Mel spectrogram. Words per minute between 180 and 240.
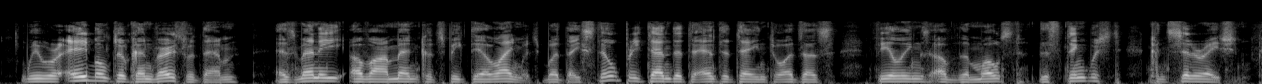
No: average, 150 wpm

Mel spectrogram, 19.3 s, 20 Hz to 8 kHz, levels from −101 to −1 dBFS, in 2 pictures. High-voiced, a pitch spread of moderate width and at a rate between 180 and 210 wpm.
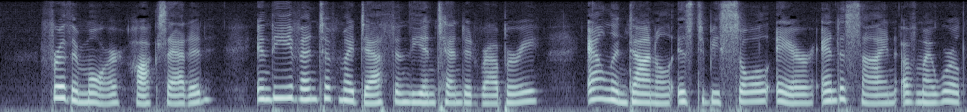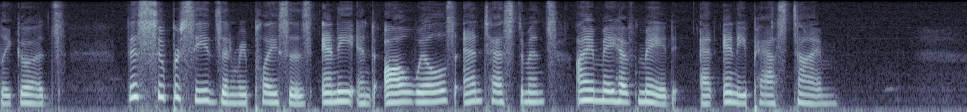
No: high, 200 Hz; average, 3.3 semitones; slow, 135 wpm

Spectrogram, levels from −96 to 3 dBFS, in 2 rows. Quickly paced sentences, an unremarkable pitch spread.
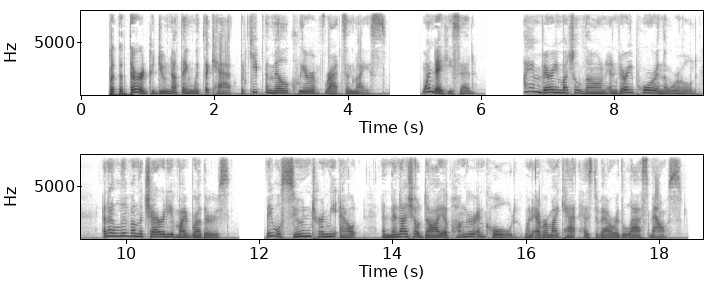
No: fast, 215 wpm; wide, 6.9 semitones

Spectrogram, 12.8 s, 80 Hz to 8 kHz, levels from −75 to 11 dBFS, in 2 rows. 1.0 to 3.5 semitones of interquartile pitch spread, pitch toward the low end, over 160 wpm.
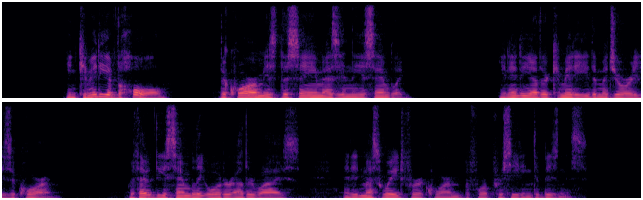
Yes: narrow, 2.5 semitones; low, 130 Hz; average, 185 wpm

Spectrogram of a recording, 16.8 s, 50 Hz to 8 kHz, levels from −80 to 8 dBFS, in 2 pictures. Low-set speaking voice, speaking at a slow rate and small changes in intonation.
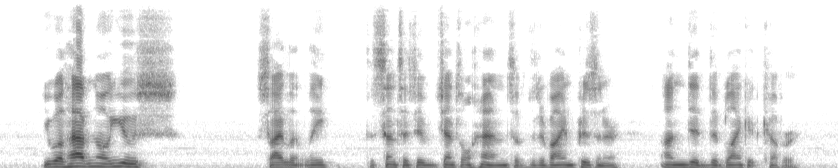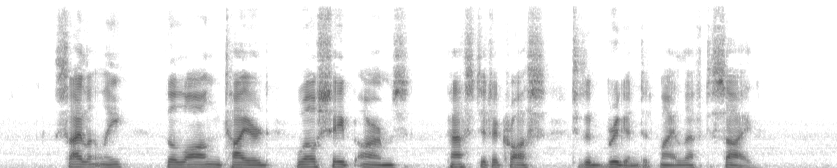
Yes: low, 110 Hz; slow, 125 wpm; narrow, 2.2 semitones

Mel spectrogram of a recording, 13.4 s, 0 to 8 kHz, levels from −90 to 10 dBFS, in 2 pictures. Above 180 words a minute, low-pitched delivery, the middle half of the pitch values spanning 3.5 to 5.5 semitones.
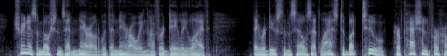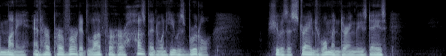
Yes: average, 195 wpm; very low, 95 Hz; average, 3.9 semitones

